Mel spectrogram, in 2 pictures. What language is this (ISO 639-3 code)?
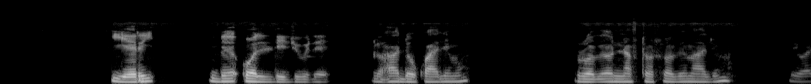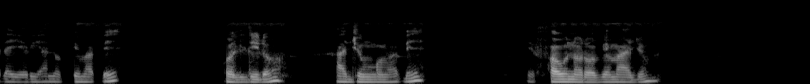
ful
